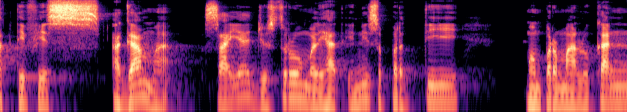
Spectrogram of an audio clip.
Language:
Indonesian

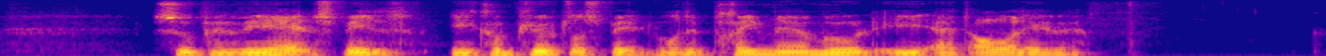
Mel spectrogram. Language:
Danish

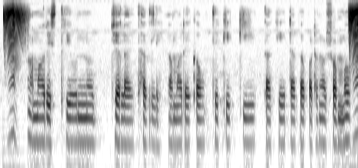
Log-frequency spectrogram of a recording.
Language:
Bangla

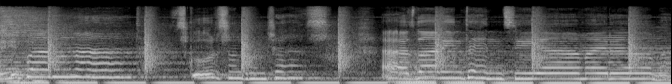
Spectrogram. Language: Vietnamese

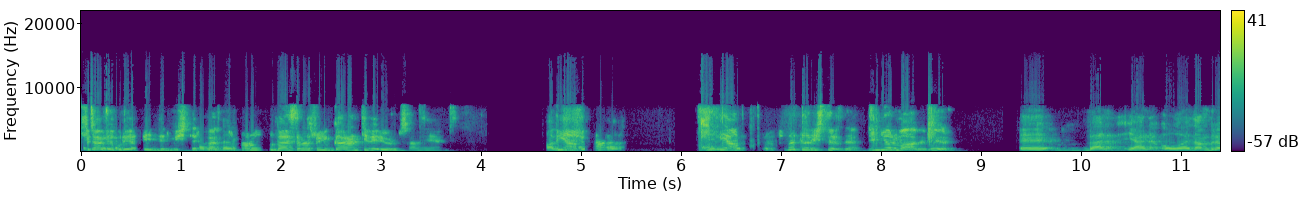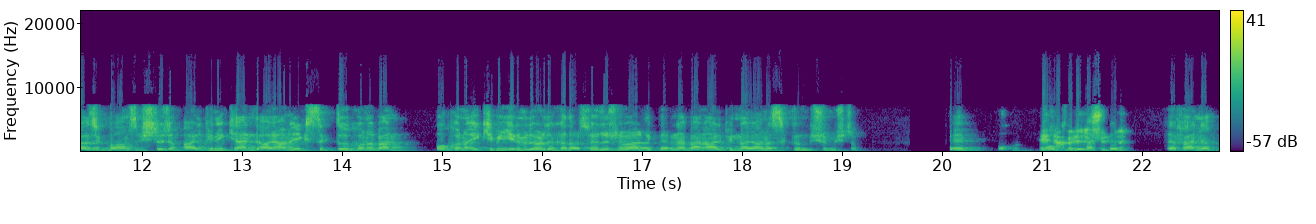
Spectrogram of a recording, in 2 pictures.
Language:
Turkish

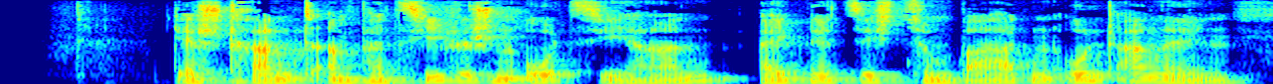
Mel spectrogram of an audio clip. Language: German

